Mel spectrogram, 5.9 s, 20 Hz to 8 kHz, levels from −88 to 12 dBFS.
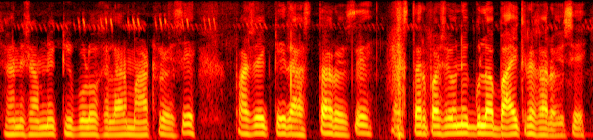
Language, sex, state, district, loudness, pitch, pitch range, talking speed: Bengali, male, Assam, Hailakandi, -17 LUFS, 155 Hz, 145-165 Hz, 170 wpm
